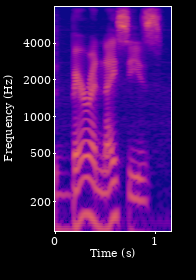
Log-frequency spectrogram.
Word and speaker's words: Berenices: means hair i mean i would call i would say bernice but the uh pronunciation guy says berenices anyway berenice's hair is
